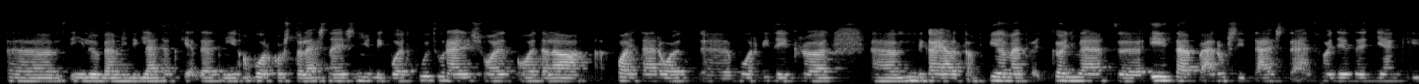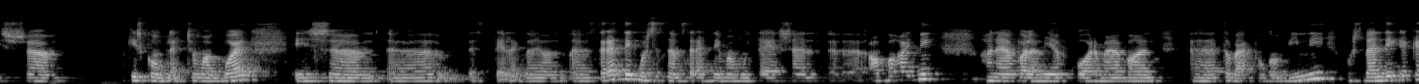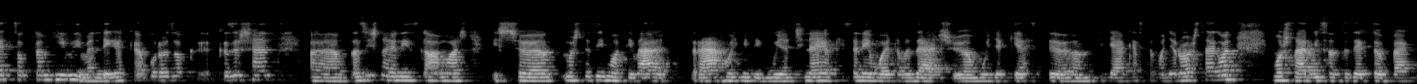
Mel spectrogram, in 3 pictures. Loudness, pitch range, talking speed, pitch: -23 LUFS, 155-175 Hz, 120 wpm, 160 Hz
